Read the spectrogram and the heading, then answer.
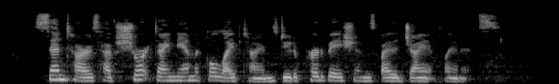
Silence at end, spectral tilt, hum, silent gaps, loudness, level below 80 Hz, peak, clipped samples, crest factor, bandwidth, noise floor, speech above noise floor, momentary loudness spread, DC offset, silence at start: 0.6 s; -3 dB/octave; none; none; -26 LUFS; -70 dBFS; -8 dBFS; under 0.1%; 20 dB; 11.5 kHz; -67 dBFS; 41 dB; 10 LU; under 0.1%; 0.35 s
